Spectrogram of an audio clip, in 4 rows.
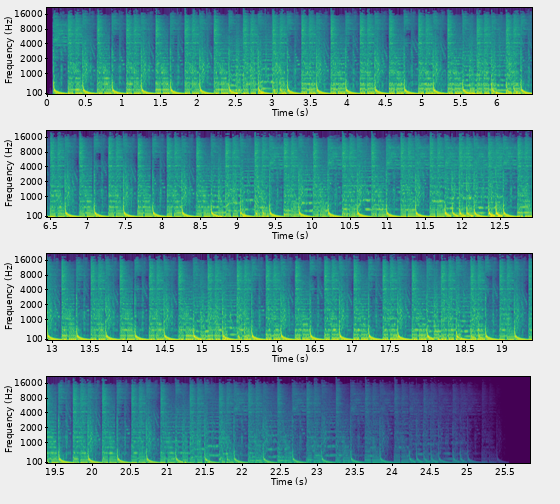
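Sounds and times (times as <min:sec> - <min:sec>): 
hard house music: 0:00.0 - 0:25.0.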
